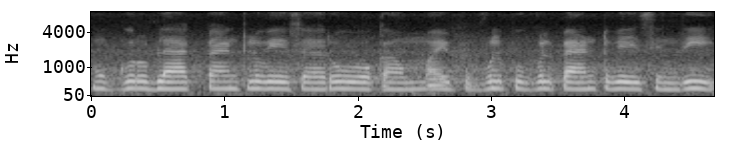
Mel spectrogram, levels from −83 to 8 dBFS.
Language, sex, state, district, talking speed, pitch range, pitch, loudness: Telugu, female, Telangana, Karimnagar, 140 wpm, 195-210 Hz, 205 Hz, -17 LUFS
